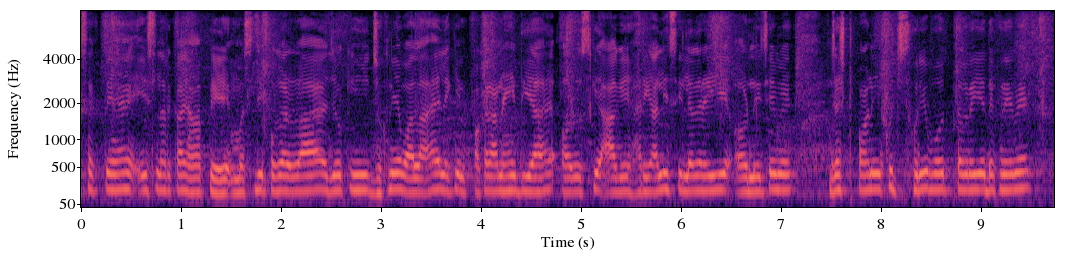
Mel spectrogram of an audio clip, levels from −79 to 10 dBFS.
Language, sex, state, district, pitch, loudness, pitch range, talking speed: Hindi, male, Bihar, Araria, 190 Hz, -20 LUFS, 180-200 Hz, 240 wpm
